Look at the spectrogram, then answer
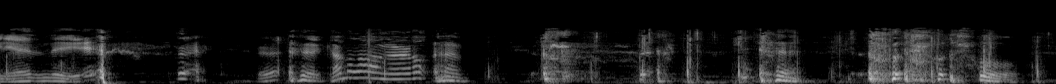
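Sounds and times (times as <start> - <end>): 
speech: 0.0 - 1.2, 1.8 - 2.0, 2.6 - 4.8, 6.4 - 6.8, 7.8 - 8.1, 8.9 - 10.2
man coughing fit: 0.8 - 2.1, 2.8 - 3.3, 4.3 - 4.7, 5.3 - 10.1.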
